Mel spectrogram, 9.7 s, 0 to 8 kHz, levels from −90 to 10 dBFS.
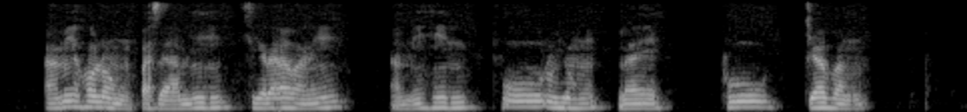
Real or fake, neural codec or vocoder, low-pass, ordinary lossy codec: fake; vocoder, 22.05 kHz, 80 mel bands, Vocos; 7.2 kHz; MP3, 64 kbps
